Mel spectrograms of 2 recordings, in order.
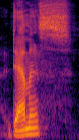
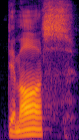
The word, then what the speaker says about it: Demas: Now, there's a number of ways of pronouncing that. Uh, Demis, Demos, Deeus. No one really knows what the exact pronunciation of the word is to be honest with you because remember it's a transliteration from Greek to English.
